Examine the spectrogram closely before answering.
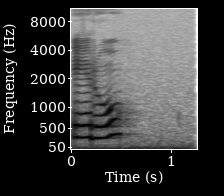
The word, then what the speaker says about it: héros: The letter H has been omitted from the pronunciation.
